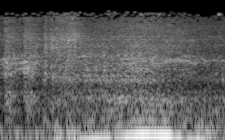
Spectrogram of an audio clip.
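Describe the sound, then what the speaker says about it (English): First-generation Maruti Suzuki Swift engine cranking and catching, settling into a steady low rumble that grows slightly louder, close by with no talk. "So let me try starting the vehicle."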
